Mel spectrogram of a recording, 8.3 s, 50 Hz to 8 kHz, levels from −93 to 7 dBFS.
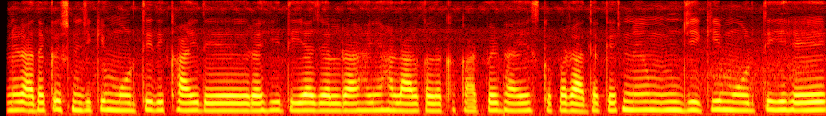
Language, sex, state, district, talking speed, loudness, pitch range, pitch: Hindi, female, Maharashtra, Solapur, 190 wpm, -16 LUFS, 190-205 Hz, 195 Hz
